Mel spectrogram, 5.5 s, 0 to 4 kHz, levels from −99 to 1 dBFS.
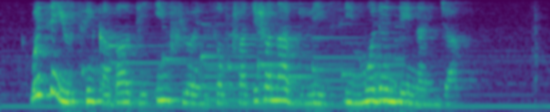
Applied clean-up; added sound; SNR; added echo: none; Piano; 17 dB; reverberation time 0.5 s.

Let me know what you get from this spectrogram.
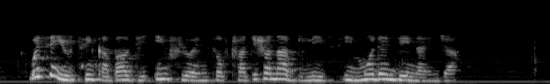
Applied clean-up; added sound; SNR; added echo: none; none; none; none.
